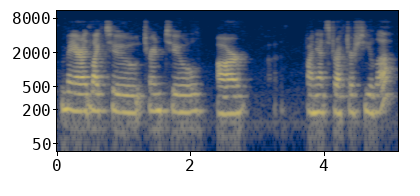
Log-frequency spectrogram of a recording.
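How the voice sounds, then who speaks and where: A woman city manager speaking in a measured, formal way at a public meeting, with occasional fillers. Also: lowish voice, little pitch movement. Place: city council chamber. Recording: echoey chamber, dull audio.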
